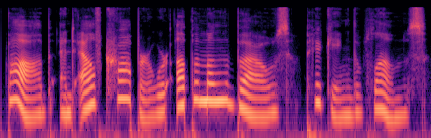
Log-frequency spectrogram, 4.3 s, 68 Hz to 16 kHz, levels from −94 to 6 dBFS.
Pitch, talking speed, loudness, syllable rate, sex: 215 Hz, 165 wpm, -20 LUFS, 4.2 syllables/s, female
